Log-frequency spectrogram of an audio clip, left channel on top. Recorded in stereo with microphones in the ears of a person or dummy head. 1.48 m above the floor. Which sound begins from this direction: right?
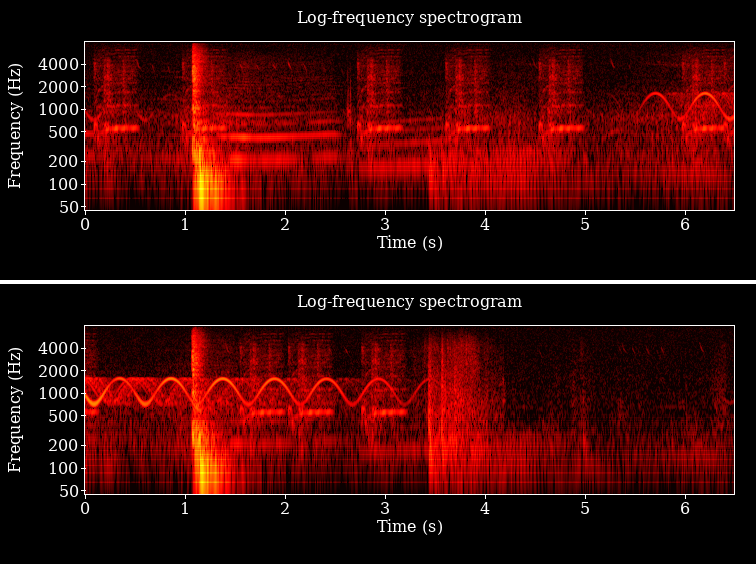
A thud, at 1.1 s.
